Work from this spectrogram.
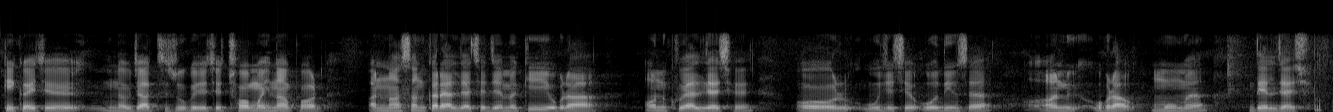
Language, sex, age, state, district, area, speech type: Maithili, male, 18-30, Bihar, Saharsa, urban, spontaneous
